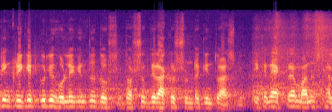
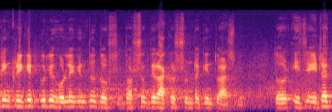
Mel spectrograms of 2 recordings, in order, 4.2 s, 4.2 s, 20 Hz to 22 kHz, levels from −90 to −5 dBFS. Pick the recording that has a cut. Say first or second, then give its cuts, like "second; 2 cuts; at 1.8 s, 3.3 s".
first; 1 cut; at 3.1 s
